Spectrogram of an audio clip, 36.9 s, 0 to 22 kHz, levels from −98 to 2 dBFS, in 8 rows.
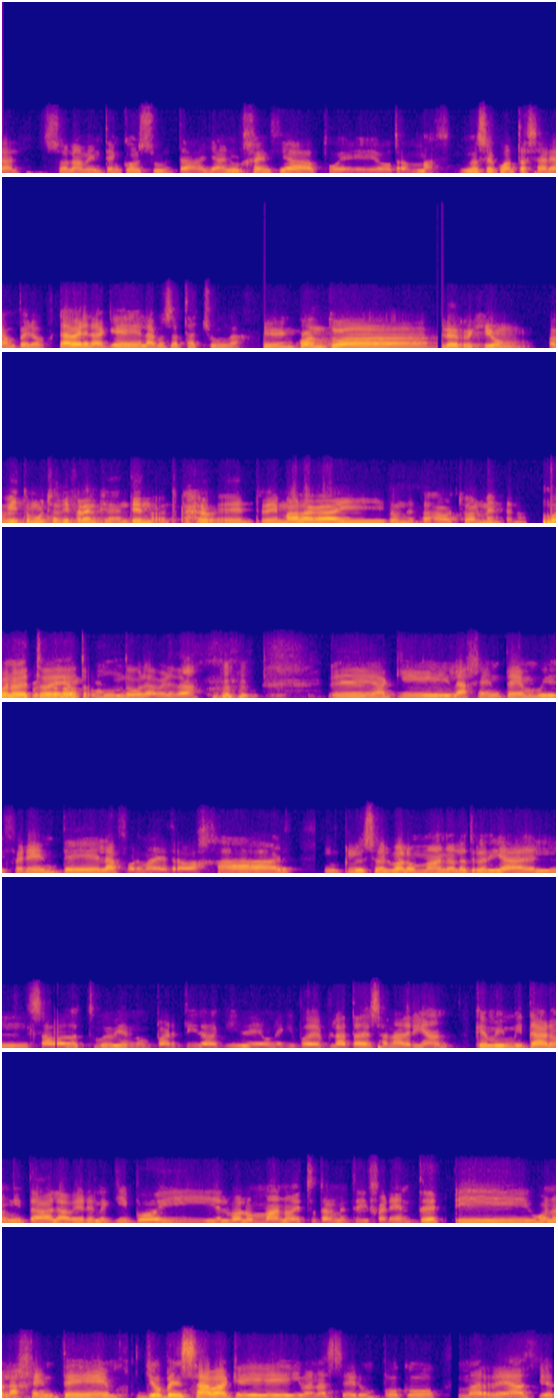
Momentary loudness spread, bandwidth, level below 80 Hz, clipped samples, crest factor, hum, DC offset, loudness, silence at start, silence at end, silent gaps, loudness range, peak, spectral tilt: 14 LU; 8.6 kHz; -70 dBFS; under 0.1%; 22 dB; none; under 0.1%; -26 LUFS; 0 s; 0 s; 36.05-36.11 s; 7 LU; -4 dBFS; -5 dB/octave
